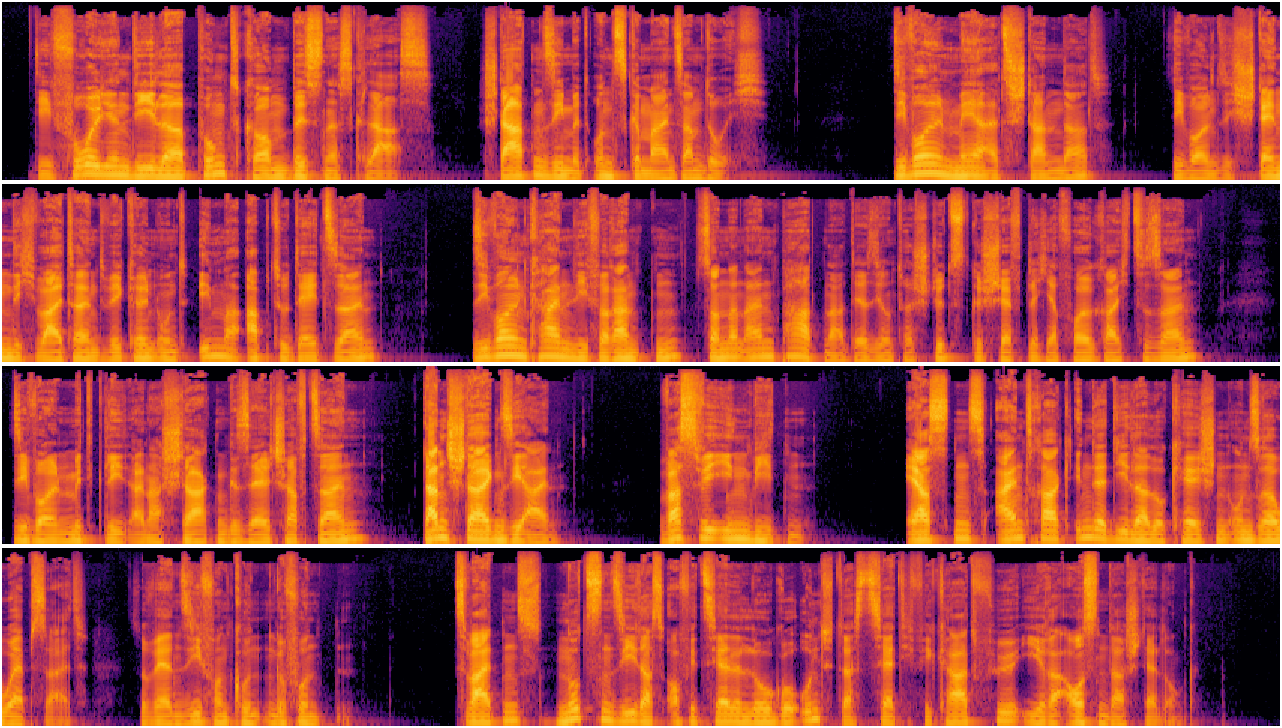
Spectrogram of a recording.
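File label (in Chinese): 德语 男声 干声; 外籍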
